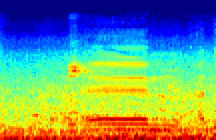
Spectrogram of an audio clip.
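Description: A vehicle horn sounds once, a steady tone lasting about a second, starting a little under a second in, over the constant rumble of street traffic.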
